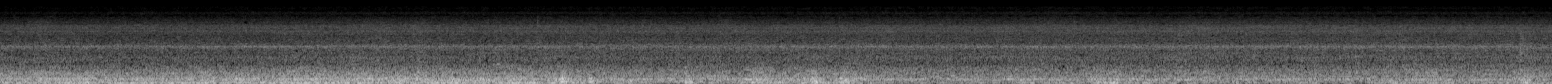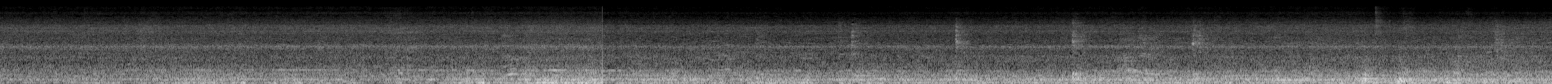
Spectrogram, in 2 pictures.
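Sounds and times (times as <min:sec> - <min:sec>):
wind rushing past window: 0:00.0 - 0:26.7
train wheels on rails: 0:00.0 - 0:31.0.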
